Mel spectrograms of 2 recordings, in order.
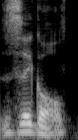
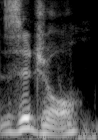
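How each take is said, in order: First: The G is hard, as in 'go'. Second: The G is soft, like a J. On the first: This is how the speaker says it. "I pronounce it Ziggle ... the G sound" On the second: This is how the others say it. "you pronounce it Ziggle"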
